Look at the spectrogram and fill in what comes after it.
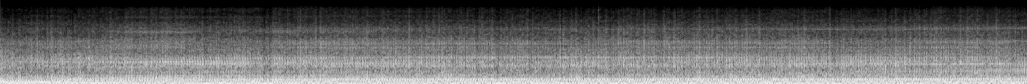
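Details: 2000 Ducati 996 SPS V-twin on its first ride after a full service, cruising in mild Southern California weather: a deep, even exhaust pulse holds steady with no knocks or rattles, sounding healthy and amazing.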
